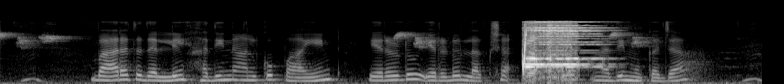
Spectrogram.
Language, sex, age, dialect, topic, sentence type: Kannada, female, 36-40, Mysore Kannada, agriculture, statement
